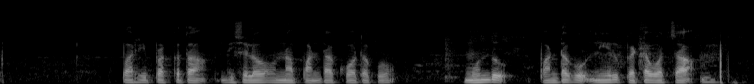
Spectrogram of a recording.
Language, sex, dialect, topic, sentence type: Telugu, male, Central/Coastal, agriculture, question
